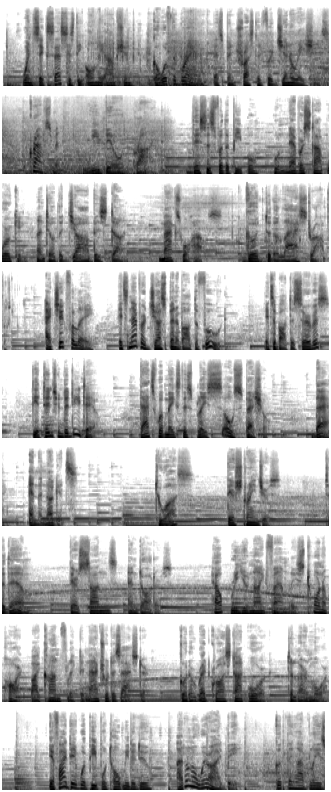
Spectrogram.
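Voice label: US English Commercial; GoLocalise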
